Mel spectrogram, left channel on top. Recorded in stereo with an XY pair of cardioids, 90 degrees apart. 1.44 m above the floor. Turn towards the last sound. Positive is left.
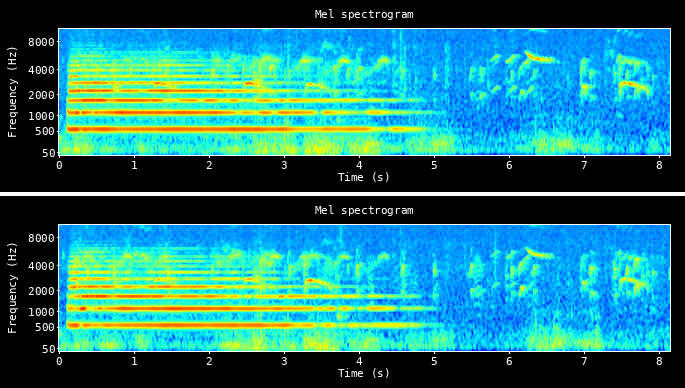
turn(degrees=40)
